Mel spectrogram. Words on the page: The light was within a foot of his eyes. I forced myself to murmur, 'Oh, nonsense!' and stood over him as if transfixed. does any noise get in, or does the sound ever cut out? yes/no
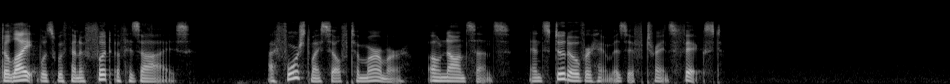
no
